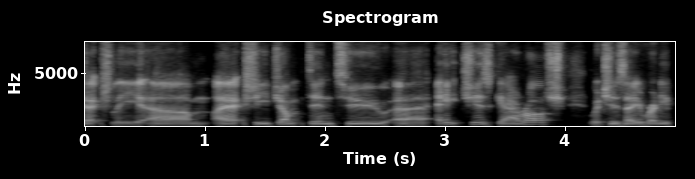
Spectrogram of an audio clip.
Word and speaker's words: Aech: the virtual world, but his best friend in the book is called H, and it's spelled AECH, as in, and you pronounce it as H.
